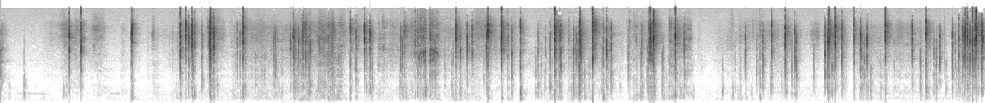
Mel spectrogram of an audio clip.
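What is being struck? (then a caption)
Thin plastic blister package. A flat, thin plastic blister package with a foil backing, holding glow sticks, is held in both hands and crinkled and squeezed with fingertips and short nails. Dense, bright crinkling and crackling comes in irregular bursts with sharp high snaps and almost no low end, pausing briefly around the seventh second before resuming.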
